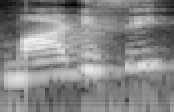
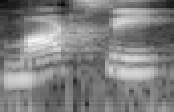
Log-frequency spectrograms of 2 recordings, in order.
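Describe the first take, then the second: First: The middle i vowel is pronounced fully. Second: The middle i vowel is dropped.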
